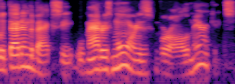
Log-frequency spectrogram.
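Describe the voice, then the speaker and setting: Very fast speech comes from a man. His sound is dry and close, without any echo. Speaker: livestream host and religion commentator. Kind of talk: livestream commentary and chat reading. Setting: livestream. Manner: casual, blunt.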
